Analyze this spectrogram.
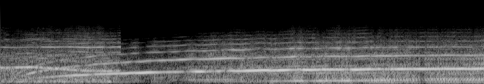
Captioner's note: police siren alarming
